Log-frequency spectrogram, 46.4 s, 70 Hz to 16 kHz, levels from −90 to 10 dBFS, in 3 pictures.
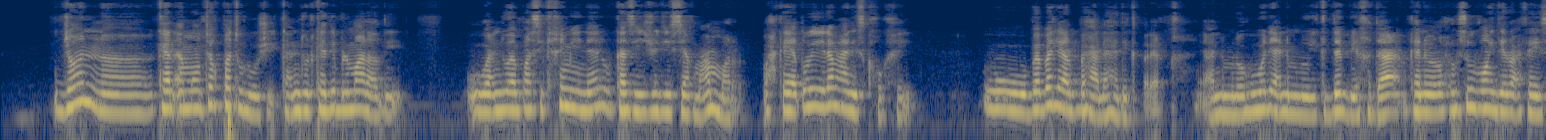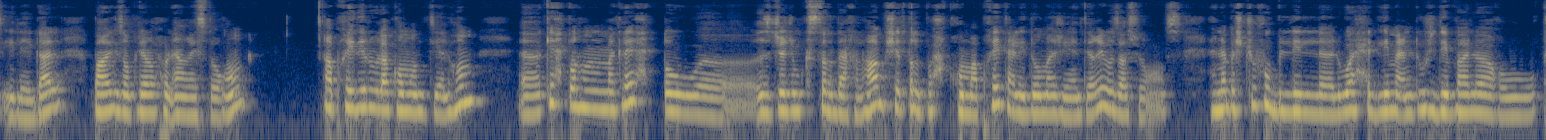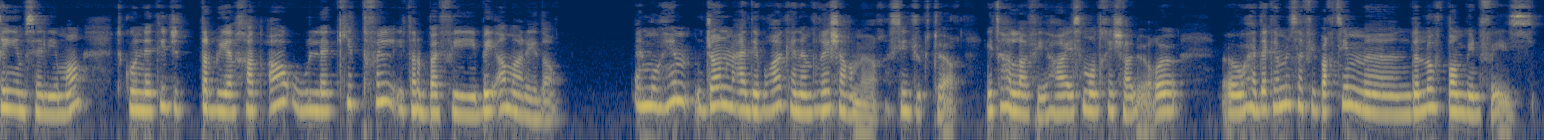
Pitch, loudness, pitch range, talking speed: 215 Hz, -19 LUFS, 200-235 Hz, 140 wpm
